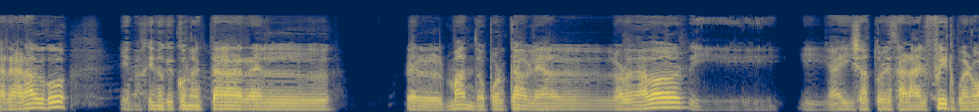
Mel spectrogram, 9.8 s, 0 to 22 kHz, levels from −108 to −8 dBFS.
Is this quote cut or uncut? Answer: uncut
